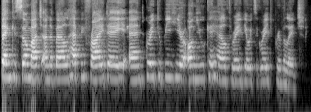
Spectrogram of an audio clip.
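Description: A woman from Switzerland, native German speaker, talking as a guest in a radio interview, with many "uh" and "um" pauses as she searches for words. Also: fairly high pitch, little pitch movement. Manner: warm-spoken, many fillers, searching for words. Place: remote, not in studio.

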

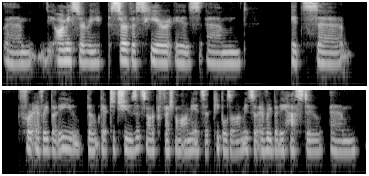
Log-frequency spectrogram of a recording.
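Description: A middle-aged woman from Ireland, answering interview questions hesitantly, with many pauses and restarts. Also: low-pitched, level tone, a little mellow. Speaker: guest.

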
